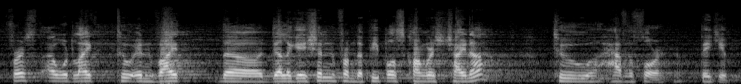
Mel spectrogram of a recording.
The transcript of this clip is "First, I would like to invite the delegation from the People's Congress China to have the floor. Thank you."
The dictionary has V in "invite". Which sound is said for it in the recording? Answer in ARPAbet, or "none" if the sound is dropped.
V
